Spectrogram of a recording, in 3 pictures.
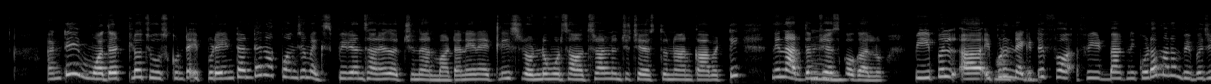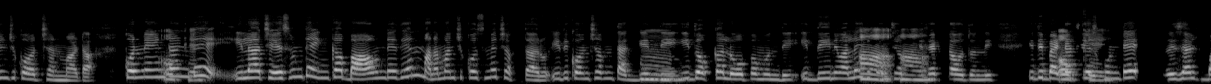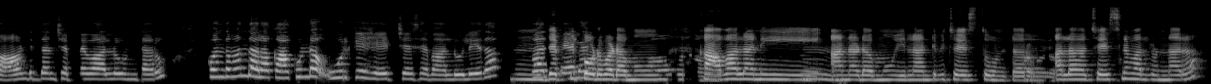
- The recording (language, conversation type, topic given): Telugu, podcast, పబ్లిక్ ప్రతిస్పందన మీ సృజనాత్మక ప్రక్రియను ఎలా మార్చుతుంది?
- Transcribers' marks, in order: tapping; in English: "ఎక్స్‌పీరియెన్స్"; in English: "అట్‌లిస్ట్"; in English: "పీపుల్"; in English: "నెగెటివ్"; in English: "ఫీడ్‌బ్యాక్‌ని"; other background noise; in English: "ఎఫెక్ట్"; in English: "బెటర్"; in English: "రిజల్ట్"; in English: "హేట్"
